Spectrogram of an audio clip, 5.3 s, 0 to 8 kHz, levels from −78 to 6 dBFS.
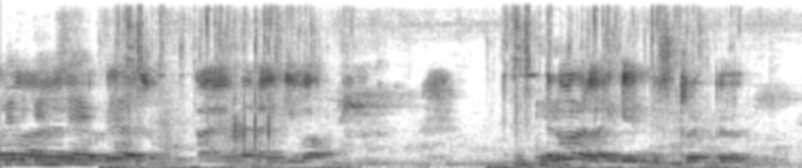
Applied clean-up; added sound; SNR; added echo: none; Keys jangling; 7 dB; none.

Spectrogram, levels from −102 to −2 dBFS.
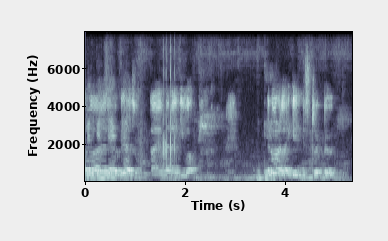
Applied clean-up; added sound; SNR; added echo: none; none; none; none.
